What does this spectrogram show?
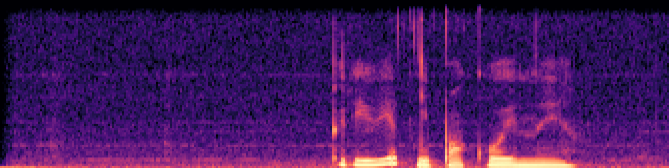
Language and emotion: Russian, neutral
